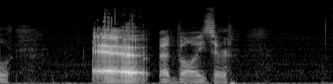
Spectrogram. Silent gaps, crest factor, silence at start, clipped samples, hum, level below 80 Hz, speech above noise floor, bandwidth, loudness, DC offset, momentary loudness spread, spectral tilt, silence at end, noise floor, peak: none; 20 dB; 0 s; under 0.1%; none; -44 dBFS; 34 dB; 15 kHz; -16 LUFS; 0.4%; 20 LU; -3.5 dB/octave; 1 s; -52 dBFS; 0 dBFS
